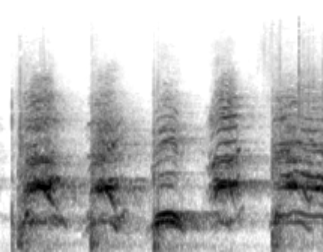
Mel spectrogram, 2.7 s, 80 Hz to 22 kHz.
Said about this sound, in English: The sound of the 8-member Kelly Miller step team screaming, stomping, and clapping echoes through the bright, clean hallways of the middle school. They're reviewing step combinations for their final competition this year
